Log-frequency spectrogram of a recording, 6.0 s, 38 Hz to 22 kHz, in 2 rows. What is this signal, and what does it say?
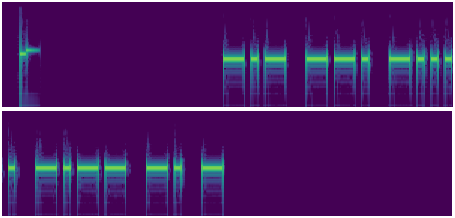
Morse code, heard as a keyed tone, about 25 wpm, 700 Hz. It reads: KG6YNT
